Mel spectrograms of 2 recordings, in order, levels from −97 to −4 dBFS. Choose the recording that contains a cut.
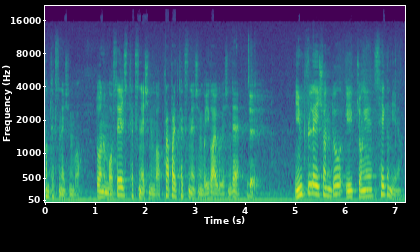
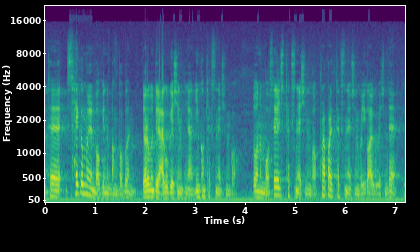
second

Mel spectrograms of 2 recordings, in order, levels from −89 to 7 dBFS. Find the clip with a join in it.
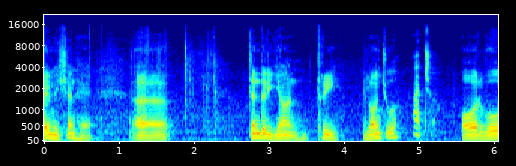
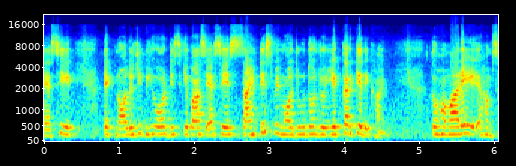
first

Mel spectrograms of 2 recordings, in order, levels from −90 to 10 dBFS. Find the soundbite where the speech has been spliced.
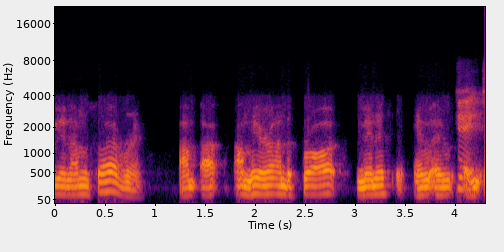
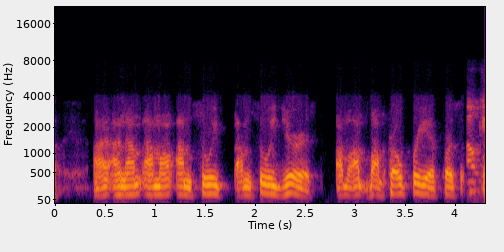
second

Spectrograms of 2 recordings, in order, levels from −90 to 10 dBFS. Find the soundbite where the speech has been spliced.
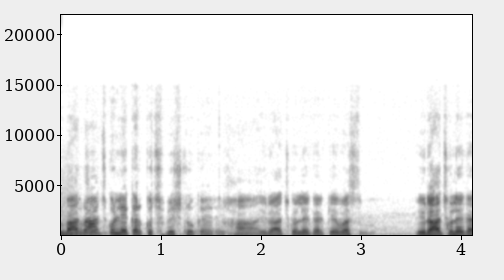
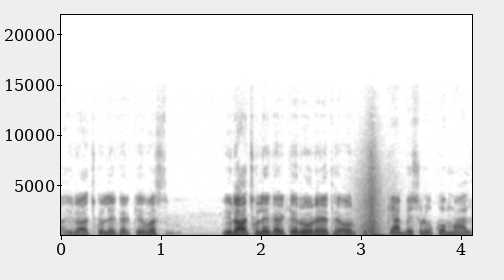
second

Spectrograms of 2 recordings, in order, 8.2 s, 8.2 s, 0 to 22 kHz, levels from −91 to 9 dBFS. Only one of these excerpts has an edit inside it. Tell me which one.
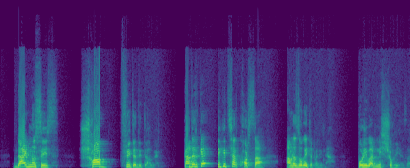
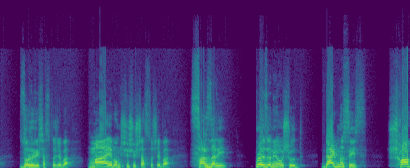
first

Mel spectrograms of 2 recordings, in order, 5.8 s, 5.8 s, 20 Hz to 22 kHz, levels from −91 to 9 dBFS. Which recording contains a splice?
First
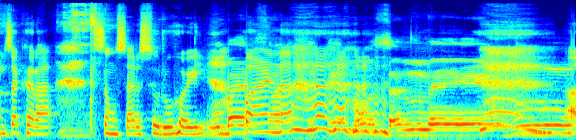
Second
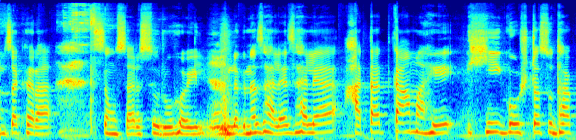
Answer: second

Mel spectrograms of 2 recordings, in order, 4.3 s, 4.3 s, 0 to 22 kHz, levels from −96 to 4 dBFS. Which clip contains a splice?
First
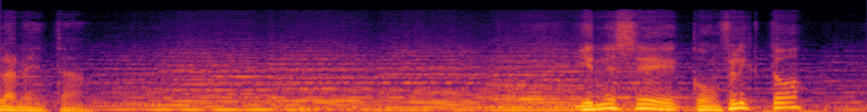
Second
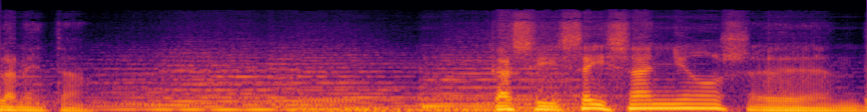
first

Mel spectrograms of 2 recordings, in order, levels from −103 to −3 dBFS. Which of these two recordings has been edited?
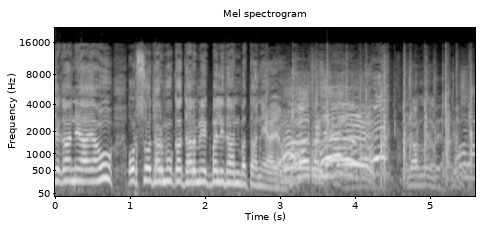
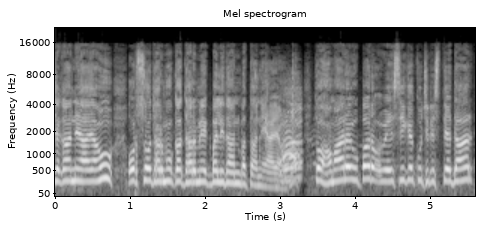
second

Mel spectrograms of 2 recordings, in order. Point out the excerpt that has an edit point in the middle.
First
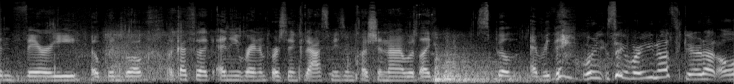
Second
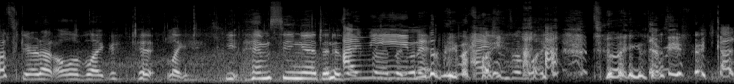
first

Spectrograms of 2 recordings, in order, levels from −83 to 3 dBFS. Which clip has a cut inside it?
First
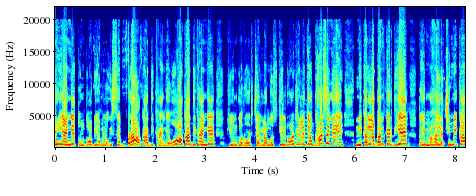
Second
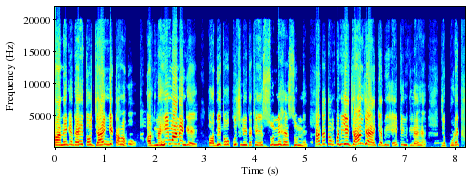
second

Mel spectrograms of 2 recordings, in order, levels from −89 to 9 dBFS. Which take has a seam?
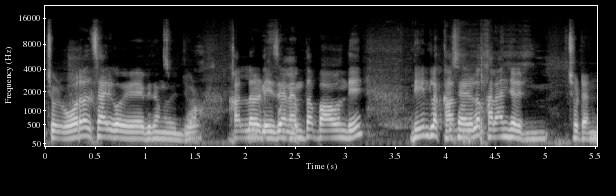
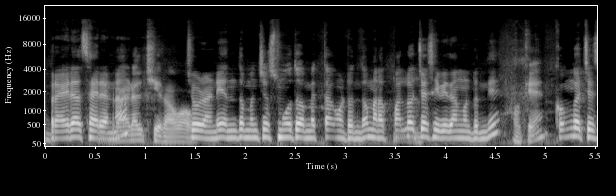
first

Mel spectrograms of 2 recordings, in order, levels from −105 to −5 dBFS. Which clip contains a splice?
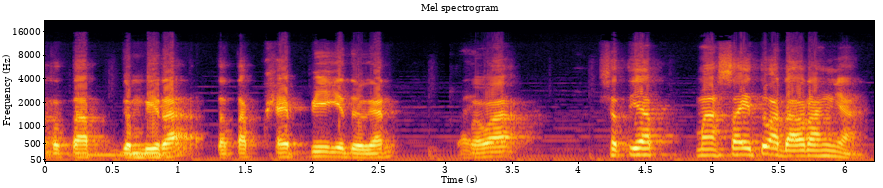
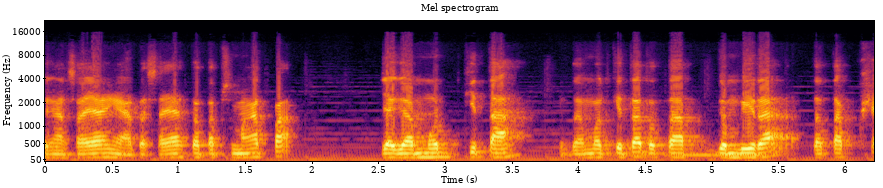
first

